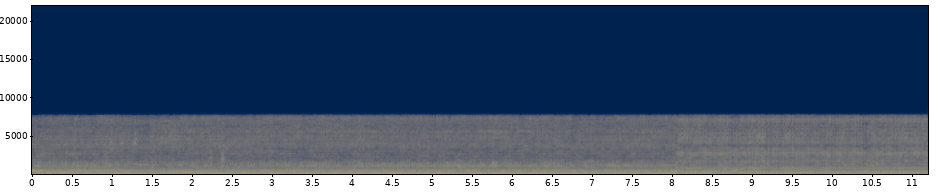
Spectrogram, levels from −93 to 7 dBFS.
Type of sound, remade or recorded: remade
